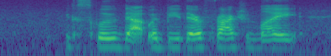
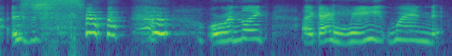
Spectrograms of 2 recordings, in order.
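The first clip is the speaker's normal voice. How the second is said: high squealing laugh through the words; giggling fit; laughing hard; 8 semitones higher, 4 dB louder than usual. Real, not acted. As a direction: crack up mid-sentence. Cracking up over pet name.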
